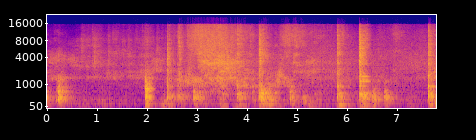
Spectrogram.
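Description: Cut eggplants tossed into hot oil with ginger garlic paste, stirred in a pan with sharp scraping knocks over a soft steady sizzle, moderately close and without talk.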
